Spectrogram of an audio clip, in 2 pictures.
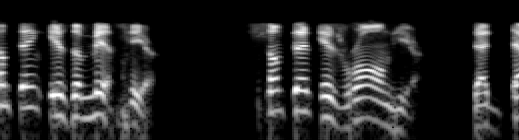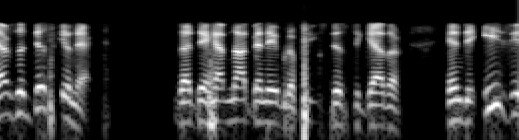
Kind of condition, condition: link, phone line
